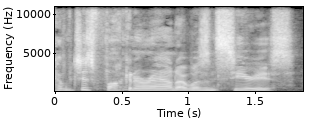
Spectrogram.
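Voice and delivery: high-pitched retold protest; pleading self-defence. Boyfriend telling girlfriend he was joking, defensively. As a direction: imitate yourself backpedalling in an argument.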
